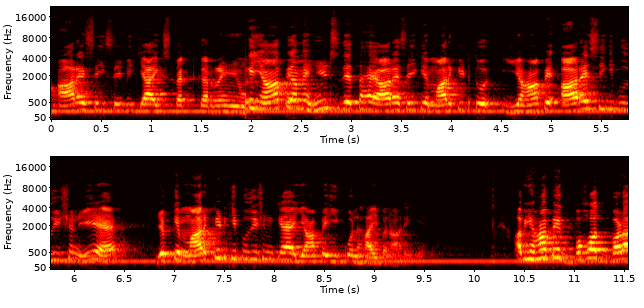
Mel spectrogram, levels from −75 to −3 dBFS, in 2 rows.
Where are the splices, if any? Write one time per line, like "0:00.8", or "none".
0:02.0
